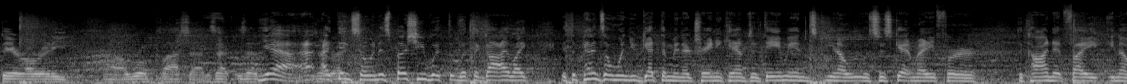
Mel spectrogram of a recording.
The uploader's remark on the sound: This interview was recorded at Edge Hoboken. Apologies for the background noise. We had just gotten off the mat and classes were going on.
